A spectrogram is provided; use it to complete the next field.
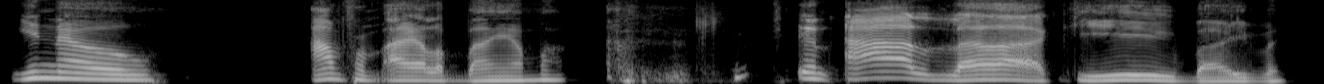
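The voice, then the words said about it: Put-on Alabama Southern accent. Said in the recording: “Alabama cheerleader? ... Accents.”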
